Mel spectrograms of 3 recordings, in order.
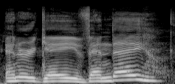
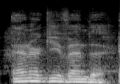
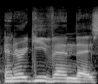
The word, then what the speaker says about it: Energiewende: Energiewende. – Oh. – Ooh. So how do you actually pronounce it? – Energiewende. – Energiewende.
